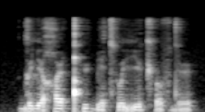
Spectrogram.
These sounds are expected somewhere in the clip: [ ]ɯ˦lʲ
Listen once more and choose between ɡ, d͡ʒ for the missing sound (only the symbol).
ɡ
